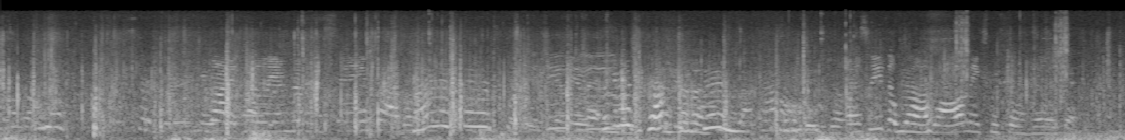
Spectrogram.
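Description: Footsteps crunch on a rocky gravel trail.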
